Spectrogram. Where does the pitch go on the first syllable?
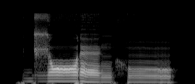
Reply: high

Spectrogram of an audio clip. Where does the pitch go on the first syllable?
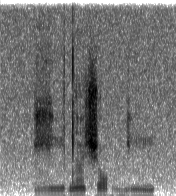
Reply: low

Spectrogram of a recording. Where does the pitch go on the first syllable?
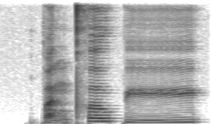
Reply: low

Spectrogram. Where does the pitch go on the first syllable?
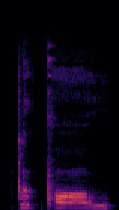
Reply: low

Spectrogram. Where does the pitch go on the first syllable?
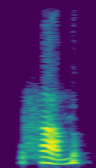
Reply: low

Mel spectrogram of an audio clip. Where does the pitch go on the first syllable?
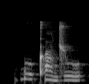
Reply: high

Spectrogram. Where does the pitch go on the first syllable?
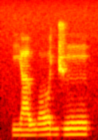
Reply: low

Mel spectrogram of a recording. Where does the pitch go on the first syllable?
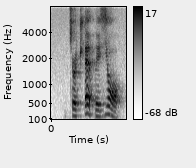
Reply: low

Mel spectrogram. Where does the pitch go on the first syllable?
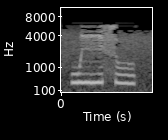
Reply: high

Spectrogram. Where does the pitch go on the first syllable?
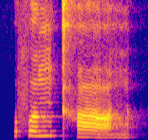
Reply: high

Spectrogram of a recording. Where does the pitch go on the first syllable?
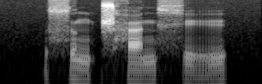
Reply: falling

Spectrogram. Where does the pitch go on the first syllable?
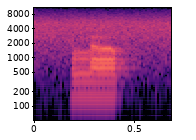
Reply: high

